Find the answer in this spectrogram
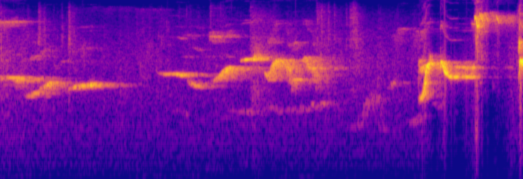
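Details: An orange-headed thrush sings a varied song used for tutoring other birds, morning and evening: smooth whistled notes gliding up and down in linked phrases, ending with quick sharp high notes and clicks.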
